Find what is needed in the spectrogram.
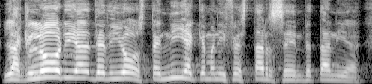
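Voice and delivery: fervent sermon climb; preaching. Real, not acted. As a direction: drive the promise home to the church. Pastor builds to declaration.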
